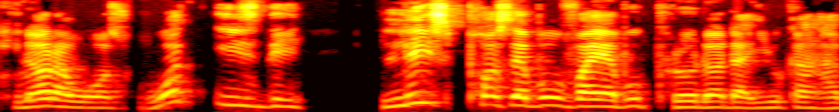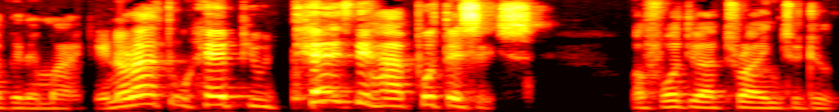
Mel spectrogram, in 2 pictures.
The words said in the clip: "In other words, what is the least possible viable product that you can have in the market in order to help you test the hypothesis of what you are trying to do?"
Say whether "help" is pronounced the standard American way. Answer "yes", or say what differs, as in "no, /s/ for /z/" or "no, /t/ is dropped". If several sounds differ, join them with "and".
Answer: yes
